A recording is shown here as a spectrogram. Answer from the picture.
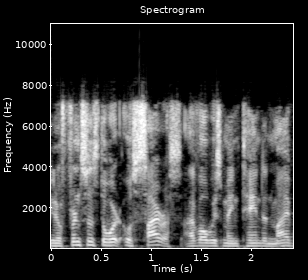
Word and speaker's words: Osiris: what you're talking about if you spell the word Osiris it's o s i r i s h but in Egyptian it's not spelled like that at all it's spelled as USIS a u s a r s but that again is a corruption it's not uses it's osari H Osiris is really osari right a right that's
